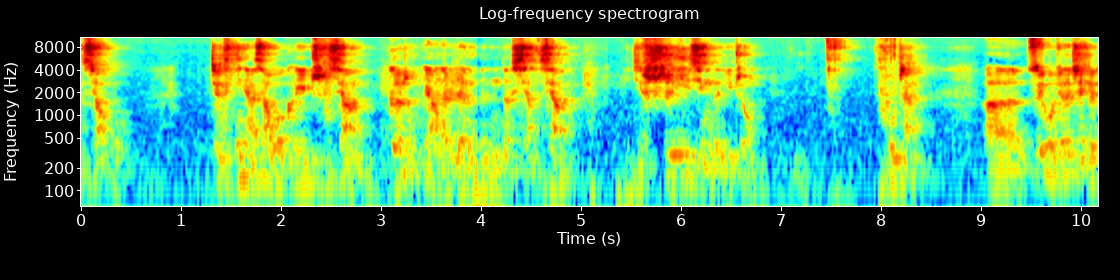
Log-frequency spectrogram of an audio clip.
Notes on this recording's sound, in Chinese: 在其独奏会巡演媒体沙龙上的问答实况录音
